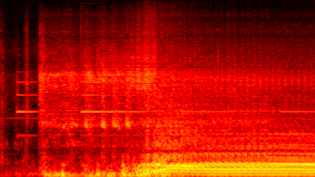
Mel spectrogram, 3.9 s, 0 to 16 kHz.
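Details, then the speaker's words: V6, 72,000 miles on odometer, salvage auction: catches after a short crank into a loud deep raw idle rumble because the exhaust has been ripped out completely; shut down quickly over possible oil pan damage. "that means the exhaust has been ripped out completely not the engine you can hear it it is a v6"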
